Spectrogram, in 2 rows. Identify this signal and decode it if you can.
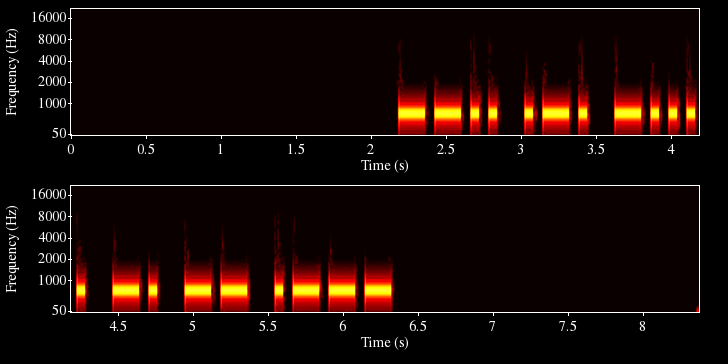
Morse code, heard as a keyed tone, about 20 wpm, 700 Hz. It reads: ZR6NMJ
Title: DXCC-100 Call Signs - 6 Characters - 20wpm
